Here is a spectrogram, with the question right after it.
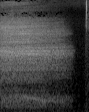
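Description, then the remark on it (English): A long, steady, airy inhale, soft, drawn through the nose for over a second as a deep breath in a mindfulness breathing exercise, before trailing off into quiet, followed by a tiny click. “Let's end this mindfulness centering moment by taking a few deep breaths, practicing our beach ball breathing, and feeling the love and gratitude inside us.”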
